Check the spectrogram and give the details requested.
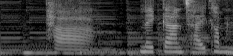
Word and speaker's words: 它: อ่าน ออก เสียง ว่า ทา โดย จะ อ่าน ออก เสียง เหมือน กับ คำ ที่ 4 และ คำ ที่ 5 ถ้า ซึ่ง การ ใช้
